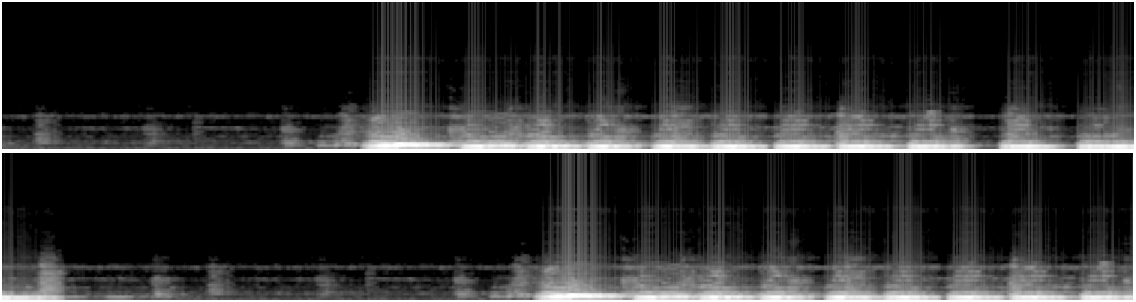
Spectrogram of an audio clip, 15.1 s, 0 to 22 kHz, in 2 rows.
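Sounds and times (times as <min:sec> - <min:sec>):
dove cooing: 0:02.3 - 0:08.1, 0:11.0 - 0:15.0.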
